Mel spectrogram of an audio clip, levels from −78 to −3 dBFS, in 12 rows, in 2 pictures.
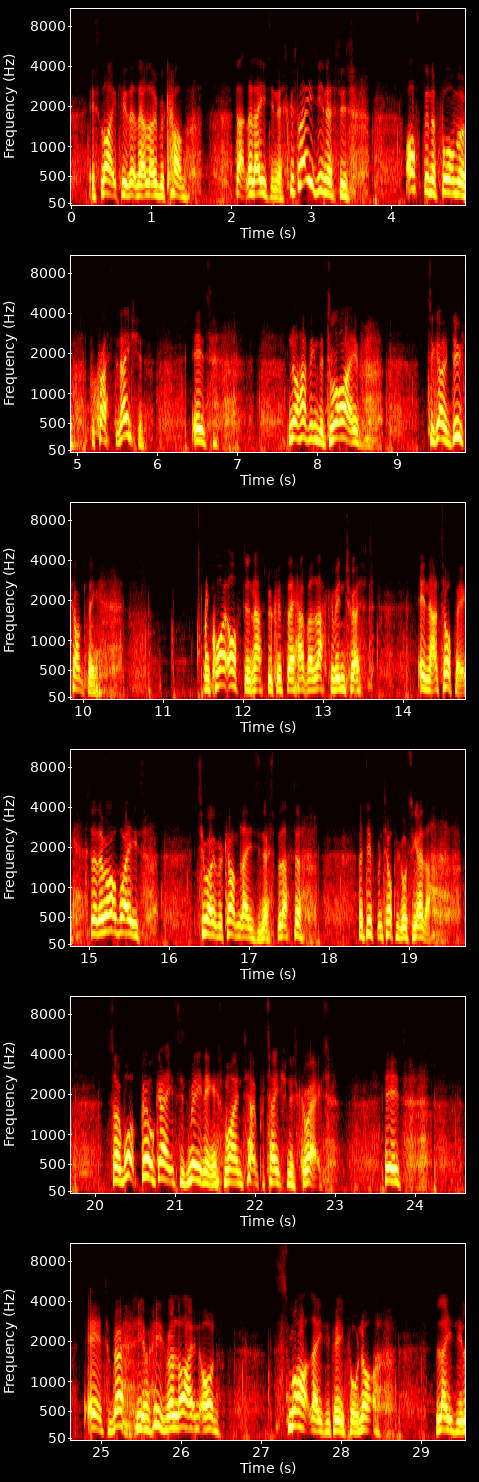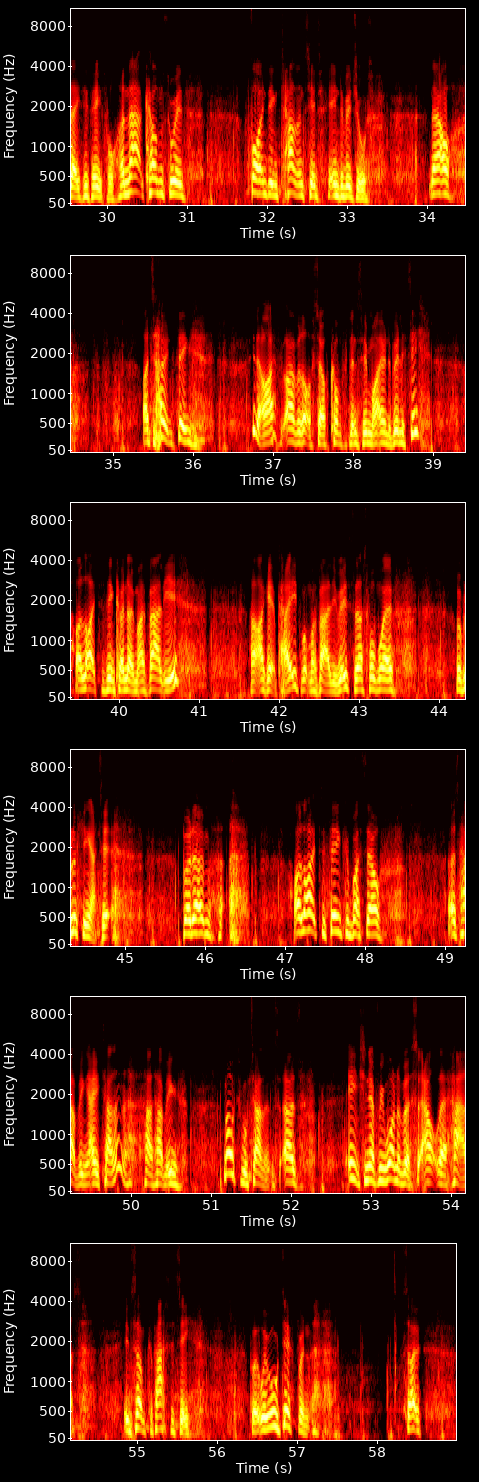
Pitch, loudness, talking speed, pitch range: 205 Hz, -16 LUFS, 170 wpm, 180-240 Hz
